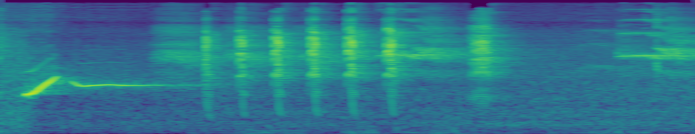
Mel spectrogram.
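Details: Pet parrot, a mithu, giving one loud rising whistle that levels into a held tone, then a run of about eight short clicking notes and a few fainter high squeaks.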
